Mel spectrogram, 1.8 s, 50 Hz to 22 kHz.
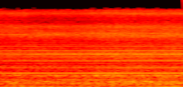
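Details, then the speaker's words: Allpowers S2000 Pro portable power station powering a roughly 500 W heater during an AC drain test: steady, loud electrical hum with fan noise, louder at the front, at unchanged wattage; cause of the loud hum under load unclear. "but it is making quite the audiable sound now don't know why but there's quite the hum and like in the front you can hear it even more still pulling the same wattage"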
